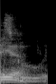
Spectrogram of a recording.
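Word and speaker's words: Ionescu: Sabrina UNESCO, I think is. Yeah, UNESCO is how you pronounce it.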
